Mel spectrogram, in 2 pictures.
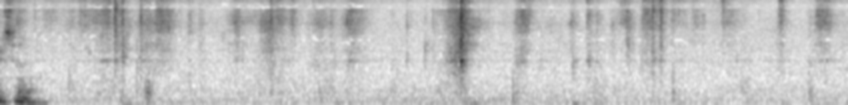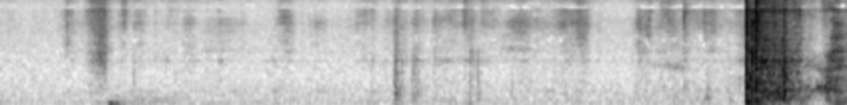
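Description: Hands knock and scrape lightly on a wooden board.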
